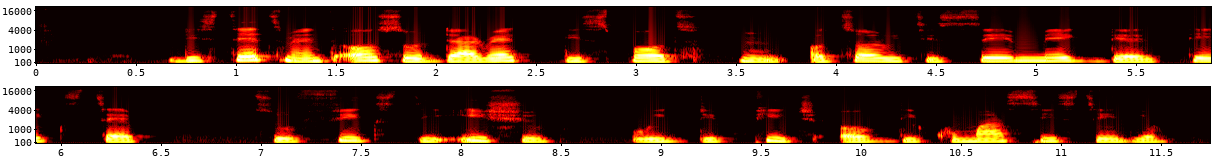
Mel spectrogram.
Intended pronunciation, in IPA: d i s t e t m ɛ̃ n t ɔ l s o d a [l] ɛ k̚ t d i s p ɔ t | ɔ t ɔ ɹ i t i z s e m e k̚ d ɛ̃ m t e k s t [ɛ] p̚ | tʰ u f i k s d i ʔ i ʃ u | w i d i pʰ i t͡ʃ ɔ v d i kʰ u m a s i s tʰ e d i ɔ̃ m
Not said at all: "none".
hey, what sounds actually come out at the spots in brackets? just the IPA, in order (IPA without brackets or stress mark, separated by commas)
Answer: ɹ, ɛ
